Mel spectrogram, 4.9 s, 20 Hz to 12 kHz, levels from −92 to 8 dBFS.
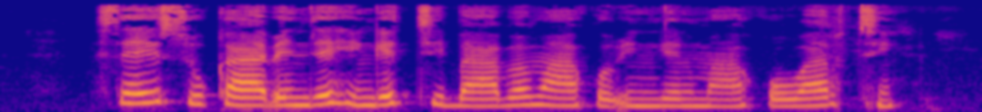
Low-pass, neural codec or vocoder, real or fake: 9.9 kHz; none; real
